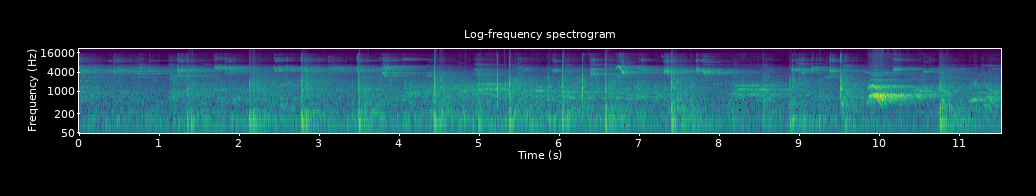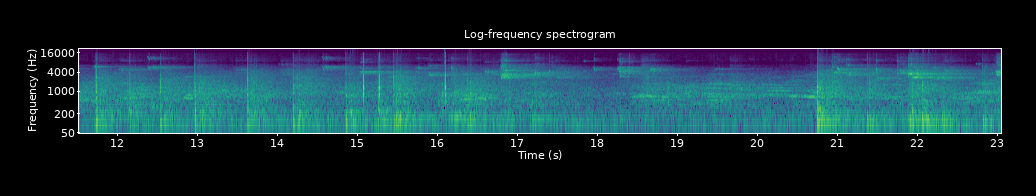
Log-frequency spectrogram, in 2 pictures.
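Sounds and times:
sneaker squeaks: 0.0 - 19.9, 20.7 - 23.0
players calling out: 3.5 - 14.3
loud shout: 9.8 - 10.7
basketball bouncing on hardwood: 11.7 - 16.5, 20.7 - 23.0.

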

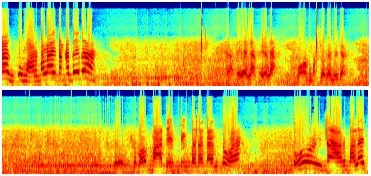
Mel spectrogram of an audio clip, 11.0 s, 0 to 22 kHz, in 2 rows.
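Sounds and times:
motorcycle engine running: 0.0 - 11.0
road and wind rush: 0.0 - 11.0.

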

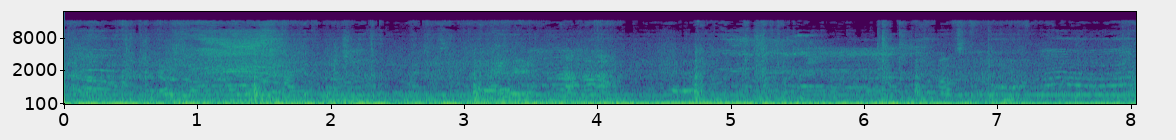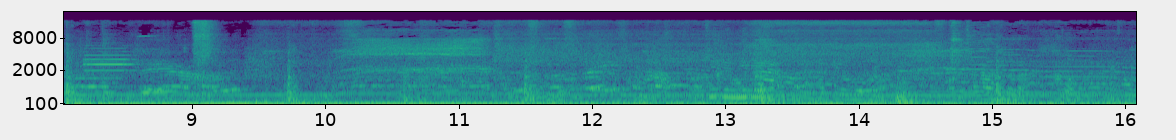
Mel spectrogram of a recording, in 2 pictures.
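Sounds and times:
bus engine and road rumble: 0.0 - 16.0.

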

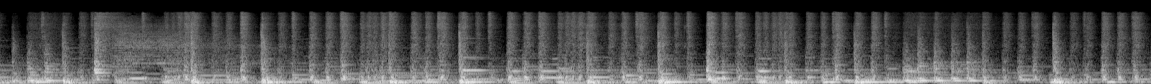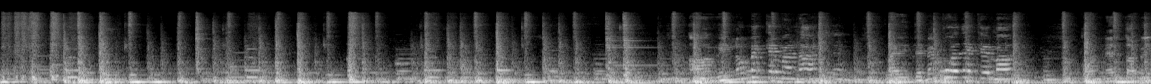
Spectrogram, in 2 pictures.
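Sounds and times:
driving percussion groove: 0.0 - 23.0
live jazz band playing: 0.0 - 23.0.

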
